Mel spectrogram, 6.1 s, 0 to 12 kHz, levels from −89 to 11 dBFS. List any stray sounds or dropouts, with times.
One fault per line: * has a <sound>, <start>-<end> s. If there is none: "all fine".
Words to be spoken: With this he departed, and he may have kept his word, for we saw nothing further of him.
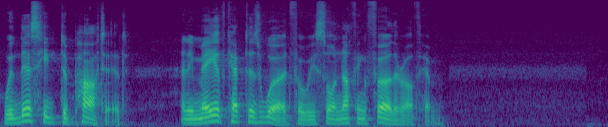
all fine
